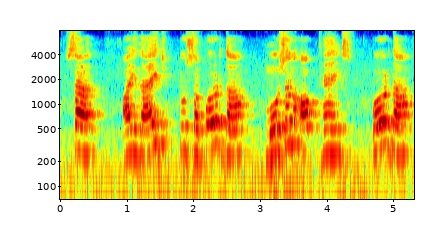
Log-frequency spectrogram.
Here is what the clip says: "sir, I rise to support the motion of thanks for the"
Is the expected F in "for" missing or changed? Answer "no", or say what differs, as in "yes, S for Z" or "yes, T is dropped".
yes, P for F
